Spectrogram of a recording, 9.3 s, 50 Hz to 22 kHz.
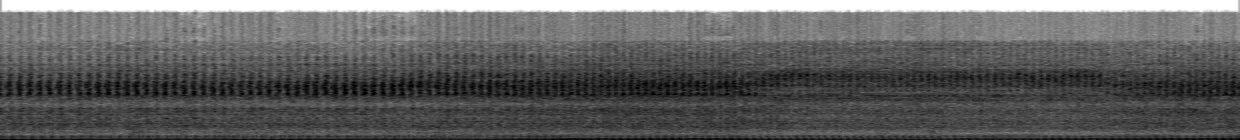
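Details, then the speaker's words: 1974 Honda CB750, rebuilt carbs, just after carb and throttle adjustment: a smooth, even four-cylinder idle that picks up cleanly on throttle blips and settles back, with no fuel or oil leaking. Running healthy. "Running beautifully. Yeah. Yeah, I don't see any gas leaking out of it."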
